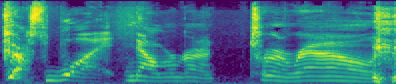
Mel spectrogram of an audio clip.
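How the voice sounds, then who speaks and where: A woman puts on a character voice at medium pitch. She speaks at a fairly slow pace. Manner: tough, threatening.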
